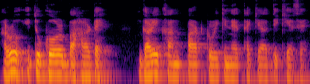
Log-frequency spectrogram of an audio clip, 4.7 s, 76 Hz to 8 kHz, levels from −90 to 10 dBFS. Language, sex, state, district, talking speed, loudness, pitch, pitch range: Nagamese, male, Nagaland, Dimapur, 165 wpm, -20 LUFS, 120 Hz, 110-125 Hz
